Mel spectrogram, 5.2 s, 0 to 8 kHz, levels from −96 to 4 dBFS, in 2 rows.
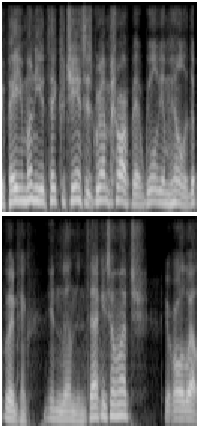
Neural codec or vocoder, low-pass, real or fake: codec, 16 kHz in and 24 kHz out, 0.4 kbps, LongCat-Audio-Codec, four codebook decoder; 7.2 kHz; fake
